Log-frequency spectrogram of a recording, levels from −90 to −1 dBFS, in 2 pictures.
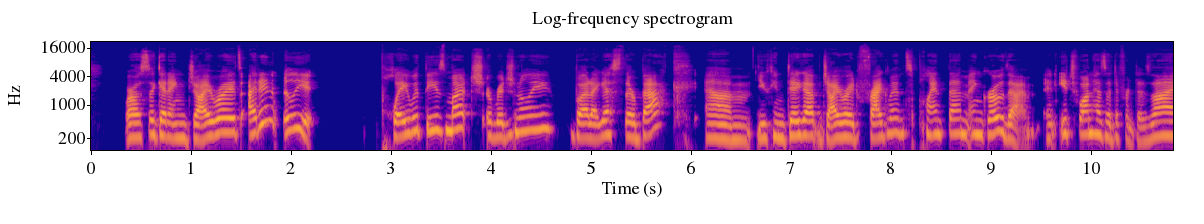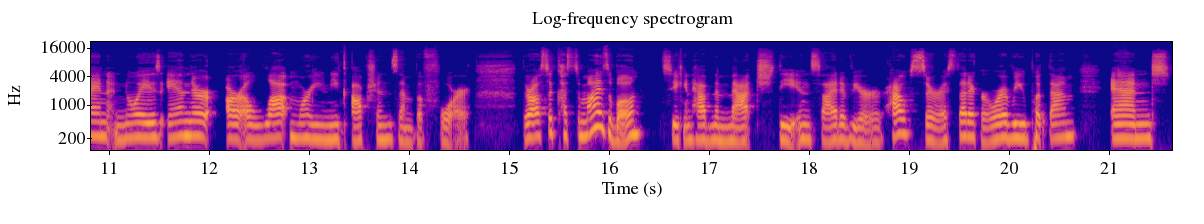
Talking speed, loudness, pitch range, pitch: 190 wpm, -25 LUFS, 200-250 Hz, 220 Hz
